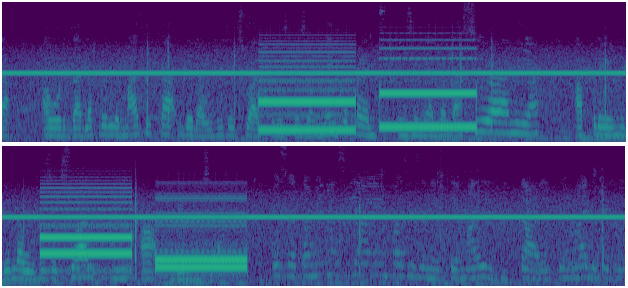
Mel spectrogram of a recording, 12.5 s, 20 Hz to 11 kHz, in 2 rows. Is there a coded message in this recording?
Yes: aircraft SELCAL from 2.6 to 8.7 s, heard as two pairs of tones, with static crashes and a steady whistle near 1960 Hz. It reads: AM-CQ KQ-EH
